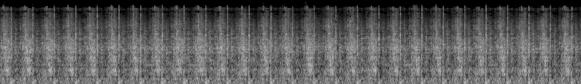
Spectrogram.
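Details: 1927 IHC M engine, restored 20 years ago and unrun for 19 years, running only on starting-bowl fuel. Fuel starvation from a failed AC Delco fuel pump diaphragm, owner believes caused by old ethanol fuel, needs replacing. Even, regular chuffing beat, around two per second.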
